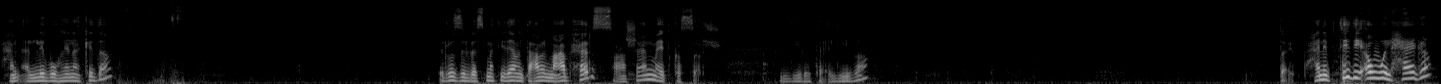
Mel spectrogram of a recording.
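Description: A young woman talks calmly into a microphone, in short bursts.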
